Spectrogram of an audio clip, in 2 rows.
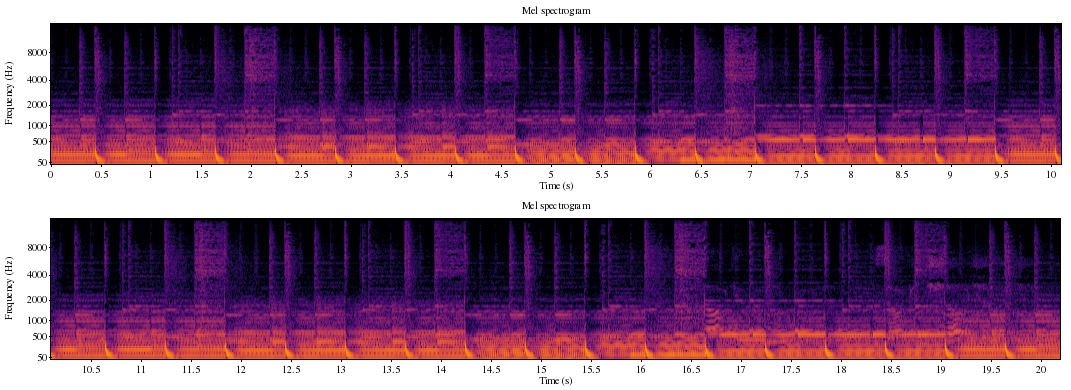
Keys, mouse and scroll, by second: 1.4-2.2 drag, 2.2-2.7 scroll down 4, 2.8-4.0 scroll up 1, 4.0 space, 7.6 scroll down 7, 8.9 scroll down 5, 9.0 space, 9.6 space, 18.9 space.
